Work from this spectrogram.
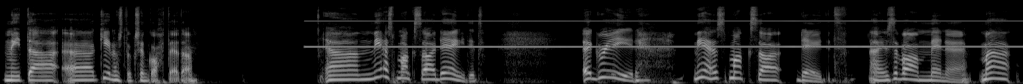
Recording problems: high-pitched whine; loud; from 3 s on; 2 kHz, 6 dB below the speech

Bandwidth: 15.5 kHz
